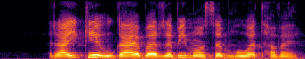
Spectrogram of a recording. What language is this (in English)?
Chhattisgarhi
